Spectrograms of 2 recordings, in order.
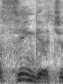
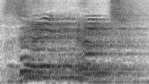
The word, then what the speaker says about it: Singet: Então, no coro 2, ele começa com a palavra Singet, 2 sílabas. Singet, singet. É muito simples, não é? É.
